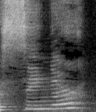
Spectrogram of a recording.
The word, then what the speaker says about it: singer: G de gato e na palavra singer a gente não faz o G de gato. A gente faz esse que não existe no português.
